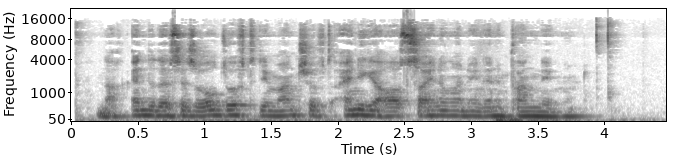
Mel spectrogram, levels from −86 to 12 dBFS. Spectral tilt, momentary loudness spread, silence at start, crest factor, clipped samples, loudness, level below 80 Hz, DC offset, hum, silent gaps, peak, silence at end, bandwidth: -3.5 dB/octave; 14 LU; 0.05 s; 18 dB; under 0.1%; -16 LUFS; -36 dBFS; under 0.1%; none; none; 0 dBFS; 0.4 s; 17 kHz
